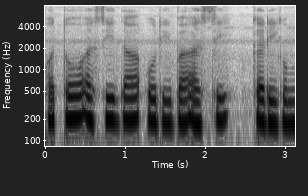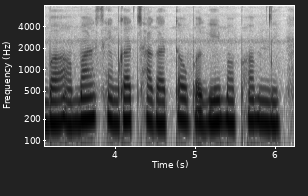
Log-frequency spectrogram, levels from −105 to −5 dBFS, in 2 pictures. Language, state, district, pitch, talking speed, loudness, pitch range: Manipuri, Manipur, Imphal West, 190 Hz, 95 wpm, -13 LUFS, 180-195 Hz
